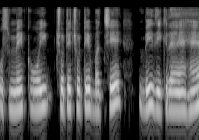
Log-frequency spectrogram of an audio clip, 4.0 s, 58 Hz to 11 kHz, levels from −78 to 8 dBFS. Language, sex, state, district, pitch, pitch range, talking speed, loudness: Hindi, female, Jharkhand, Ranchi, 195 Hz, 185-205 Hz, 120 wpm, -15 LUFS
